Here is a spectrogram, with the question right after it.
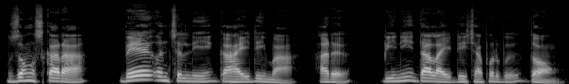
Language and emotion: Bodo, neutral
